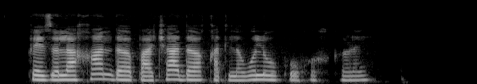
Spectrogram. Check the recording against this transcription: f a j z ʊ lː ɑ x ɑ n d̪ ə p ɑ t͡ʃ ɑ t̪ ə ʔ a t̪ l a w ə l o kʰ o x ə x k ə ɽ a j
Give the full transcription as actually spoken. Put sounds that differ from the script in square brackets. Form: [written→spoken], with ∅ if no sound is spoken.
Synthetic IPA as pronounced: f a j z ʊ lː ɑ x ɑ n d̪ ə p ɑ t͡ʃ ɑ [t̪→d̪] ə [ʔ→q] a t̪ l a w ə l o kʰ o x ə x k ə ɽ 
